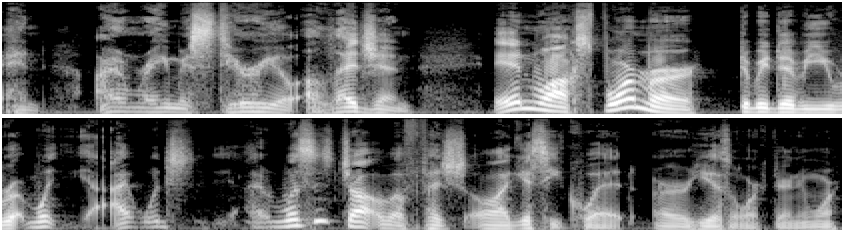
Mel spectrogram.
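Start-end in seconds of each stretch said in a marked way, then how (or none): 0.0-2.1 put-on raspy whisper, quieter. Describing a wrestler's way of talking: imitating Rey Mysterio's raspy whisper. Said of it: "the raspy whisper".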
